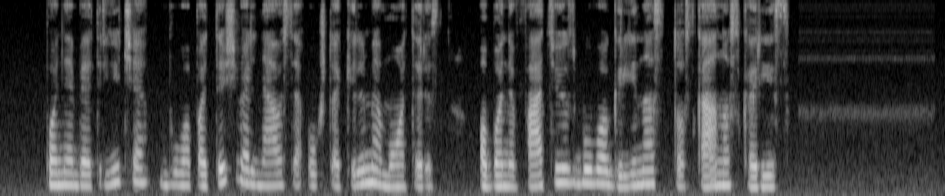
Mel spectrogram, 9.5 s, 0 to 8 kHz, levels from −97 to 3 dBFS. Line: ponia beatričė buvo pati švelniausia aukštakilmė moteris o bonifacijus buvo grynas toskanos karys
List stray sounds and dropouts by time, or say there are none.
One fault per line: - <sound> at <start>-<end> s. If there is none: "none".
none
